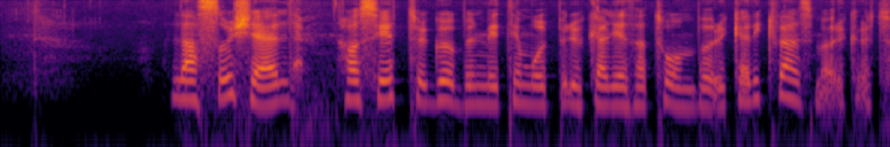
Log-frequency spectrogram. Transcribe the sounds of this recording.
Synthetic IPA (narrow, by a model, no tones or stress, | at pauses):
lasːɔɕɛlːhaʂɛt̪ːhɵɾɡɵbːənmɪt̪ʰːɛmuːt̪̚bɾʉ̟ːkaɭeːt̪at̪ʰombɵɾkaɾɪkʰvɛlsmœ̰ɾkɾə̰t̪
